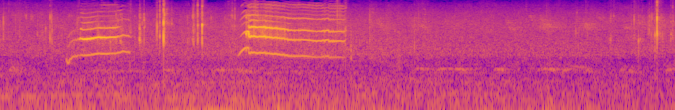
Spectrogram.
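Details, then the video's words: A hungry mother cat and kitten demanding food: two loud meows about two seconds apart, each starting with an upward sweep and then holding steady, followed by a few faint, soft mews and clicks. "Mother cat and kitten meowing loudly for food"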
